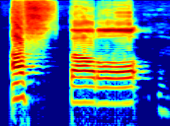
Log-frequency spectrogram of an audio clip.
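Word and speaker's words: افترى: Maka demikian pula misalnya aftara. Aftara. Dari kata iftara. Iftara sebetulnya aslinya. Tapi karena hamzah wasalnya itu tidak dibaca jadi aftara.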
